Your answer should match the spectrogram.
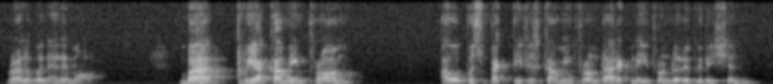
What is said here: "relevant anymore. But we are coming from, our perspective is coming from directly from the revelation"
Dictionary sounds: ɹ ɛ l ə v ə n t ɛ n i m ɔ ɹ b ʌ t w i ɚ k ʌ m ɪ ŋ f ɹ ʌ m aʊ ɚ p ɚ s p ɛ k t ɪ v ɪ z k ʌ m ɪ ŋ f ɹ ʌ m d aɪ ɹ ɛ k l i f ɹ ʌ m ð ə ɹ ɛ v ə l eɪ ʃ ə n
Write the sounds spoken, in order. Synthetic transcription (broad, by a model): ɹ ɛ l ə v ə n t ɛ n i m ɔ l b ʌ t w i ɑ k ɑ m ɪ ŋ f ɹ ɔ m aʊ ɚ p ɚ s p ɛ k t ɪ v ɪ s k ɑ m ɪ ŋ f ɹ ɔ m d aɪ ɹ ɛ k l i f ɹ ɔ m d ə ɹ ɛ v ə l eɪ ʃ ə n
